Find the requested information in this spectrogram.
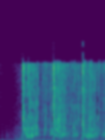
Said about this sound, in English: Do you remember me? Splash three times if you do.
